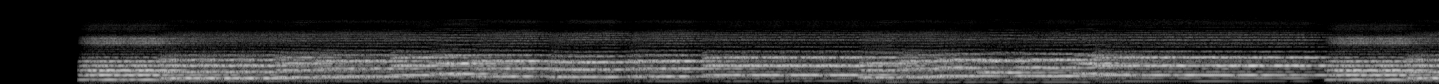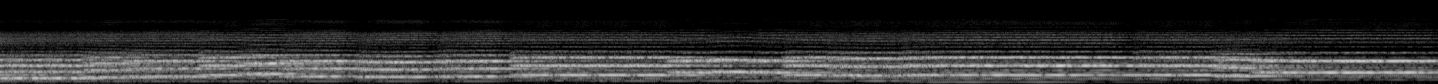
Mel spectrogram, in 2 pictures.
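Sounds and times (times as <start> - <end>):
soprano singing practice music: 0.8 - 28.7.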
